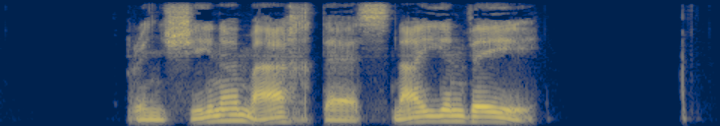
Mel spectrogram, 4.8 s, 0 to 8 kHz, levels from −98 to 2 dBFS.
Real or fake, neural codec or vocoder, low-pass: real; none; 7.2 kHz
